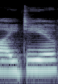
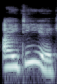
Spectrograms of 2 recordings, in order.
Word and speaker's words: idea: A single idea from the human mind can build cities. An idea can transform the world. An 和 idea 可以连读 An idea, 连读要注意一下哈 An idea, 连读音要快要轻 An idea. Idea 这个单词千万不要带卷舌，不要发成了 idea 哈，这里没有任何的卷舌音 An idea can transform the world.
